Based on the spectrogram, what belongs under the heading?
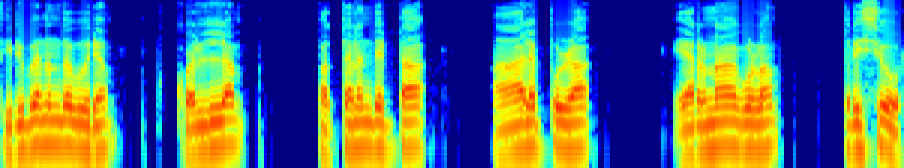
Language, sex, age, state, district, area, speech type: Malayalam, male, 45-60, Kerala, Wayanad, rural, spontaneous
